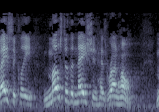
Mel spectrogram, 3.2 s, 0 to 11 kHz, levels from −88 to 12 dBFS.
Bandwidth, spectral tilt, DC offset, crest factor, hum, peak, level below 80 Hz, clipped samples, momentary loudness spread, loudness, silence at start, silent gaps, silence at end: 8 kHz; -4.5 dB/octave; under 0.1%; 18 dB; none; 0 dBFS; -56 dBFS; under 0.1%; 10 LU; -19 LUFS; 0 s; none; 0 s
